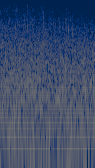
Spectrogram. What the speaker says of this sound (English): These waves are pretty hectic at the moment. They are really, really big.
